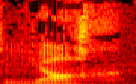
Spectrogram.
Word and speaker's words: yogh: That GH spelling was originally, I believe it's pronounced Yoch, Y-O-G-H, and words like night were pronounced nicht, and ought, I imagine, was ocht.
